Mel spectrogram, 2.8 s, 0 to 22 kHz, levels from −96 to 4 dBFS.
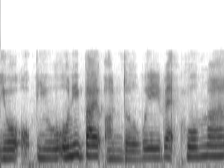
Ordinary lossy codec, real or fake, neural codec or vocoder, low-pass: none; fake; codec, 24 kHz, 3 kbps, HILCodec; 7.2 kHz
